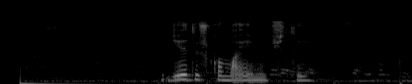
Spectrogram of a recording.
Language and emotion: Russian, neutral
